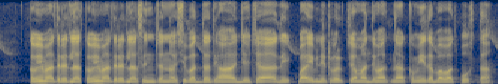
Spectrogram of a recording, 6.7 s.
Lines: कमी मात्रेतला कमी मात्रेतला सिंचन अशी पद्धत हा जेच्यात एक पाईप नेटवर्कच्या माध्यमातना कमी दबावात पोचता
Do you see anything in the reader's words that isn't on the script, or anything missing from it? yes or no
no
